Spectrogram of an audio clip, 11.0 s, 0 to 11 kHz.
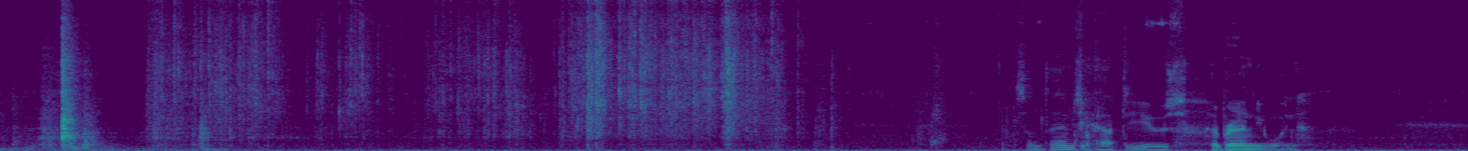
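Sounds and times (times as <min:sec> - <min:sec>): plastic packaging rustling: 0:00.5 - 0:06.4.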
